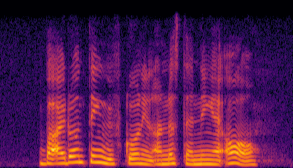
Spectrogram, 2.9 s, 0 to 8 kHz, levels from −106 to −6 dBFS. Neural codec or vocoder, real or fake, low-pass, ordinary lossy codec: none; real; 7.2 kHz; none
